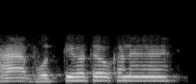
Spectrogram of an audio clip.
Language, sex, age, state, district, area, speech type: Bengali, male, 45-60, West Bengal, Paschim Bardhaman, rural, conversation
